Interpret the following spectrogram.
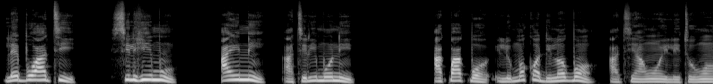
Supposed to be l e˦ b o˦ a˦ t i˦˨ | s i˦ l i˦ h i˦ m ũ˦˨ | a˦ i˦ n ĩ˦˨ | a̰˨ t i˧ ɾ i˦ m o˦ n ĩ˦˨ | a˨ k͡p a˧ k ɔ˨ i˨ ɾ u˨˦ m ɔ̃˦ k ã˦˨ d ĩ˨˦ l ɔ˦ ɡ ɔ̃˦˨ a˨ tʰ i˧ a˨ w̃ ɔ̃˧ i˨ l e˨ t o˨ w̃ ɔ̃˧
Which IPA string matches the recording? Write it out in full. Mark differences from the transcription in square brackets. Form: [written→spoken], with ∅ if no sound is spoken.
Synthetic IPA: l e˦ b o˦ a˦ t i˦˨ | s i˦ l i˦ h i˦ m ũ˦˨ | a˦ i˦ n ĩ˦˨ | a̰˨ t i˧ ɾ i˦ m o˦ n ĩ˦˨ | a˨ k͡p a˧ [k→k͡p] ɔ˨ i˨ [ɾ→l] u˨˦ m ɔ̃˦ k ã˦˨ d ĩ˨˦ l ɔ˦ [ɡ→ɡ͡b] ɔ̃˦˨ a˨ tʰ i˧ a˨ w̃ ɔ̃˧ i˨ l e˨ t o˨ w̃ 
